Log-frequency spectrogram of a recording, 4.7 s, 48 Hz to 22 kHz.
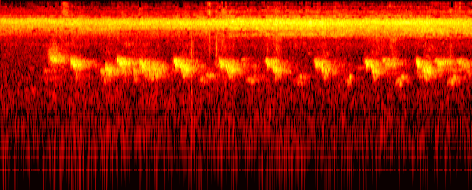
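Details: Taiwan Blue Magpie at the nest during brood rearing, wild birds at Taipei Zoo, 7 May 2022, late morning; brisk, evenly spaced short chirps repeat about twice a second throughout, with faint insect hiss above.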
